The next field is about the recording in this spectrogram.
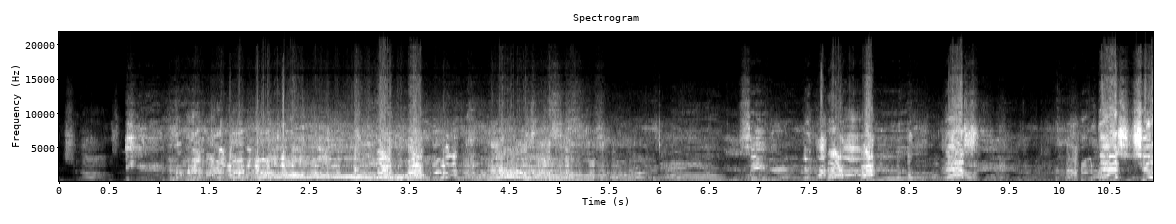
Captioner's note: crowd Reaction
